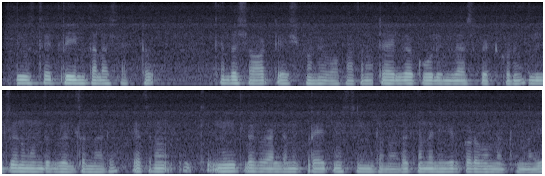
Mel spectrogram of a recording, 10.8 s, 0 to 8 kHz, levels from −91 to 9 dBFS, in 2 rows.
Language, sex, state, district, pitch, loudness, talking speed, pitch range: Telugu, male, Andhra Pradesh, Chittoor, 110 Hz, -29 LUFS, 95 wpm, 105-110 Hz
